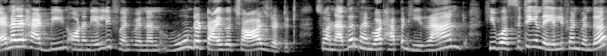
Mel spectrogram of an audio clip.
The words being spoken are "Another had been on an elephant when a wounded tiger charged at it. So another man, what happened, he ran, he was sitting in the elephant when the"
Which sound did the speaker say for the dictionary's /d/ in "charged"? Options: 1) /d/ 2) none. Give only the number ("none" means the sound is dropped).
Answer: 1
